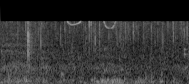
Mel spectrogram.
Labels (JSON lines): {"label": "biophony, dolphin", "recorder": "SoundTrap 500"}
